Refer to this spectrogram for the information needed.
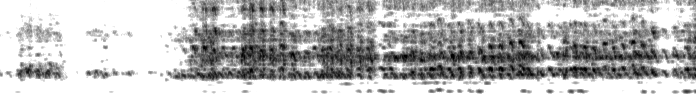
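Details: A few short, thin high notes, then a sustained, dense, buzzy high-pitched chatter from a great spotted woodpecker busy with its young.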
